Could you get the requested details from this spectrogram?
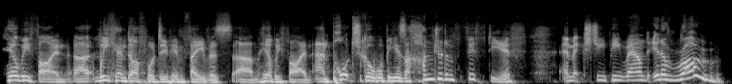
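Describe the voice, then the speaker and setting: At a normal speed and fairly high pitch, this man hosts a casual podcast chat. He spins gossipy, lively stories, imitating others in put-on voices when quoting them.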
